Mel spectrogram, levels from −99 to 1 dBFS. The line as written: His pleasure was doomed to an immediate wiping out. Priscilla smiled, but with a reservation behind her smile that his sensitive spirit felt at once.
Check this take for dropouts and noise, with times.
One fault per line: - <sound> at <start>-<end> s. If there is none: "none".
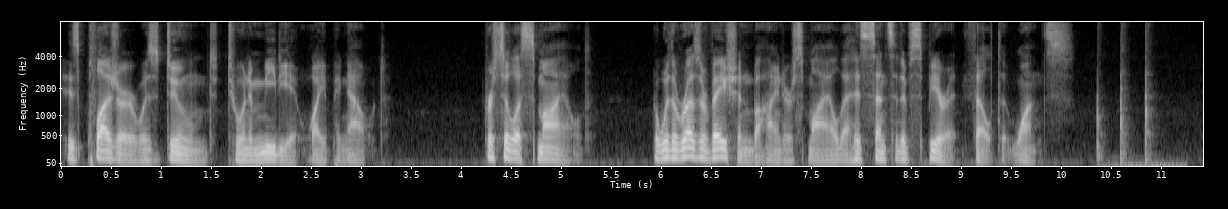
- thud at 10.3-11.3 s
